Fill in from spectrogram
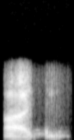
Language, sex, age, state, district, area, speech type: Kannada, male, 60+, Karnataka, Koppal, rural, conversation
